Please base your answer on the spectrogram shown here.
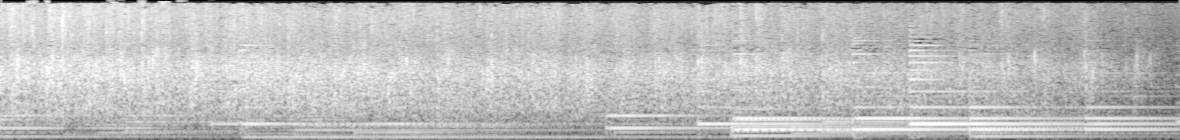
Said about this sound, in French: Et ce matin, on va applaudir le Seigneur, c'est sa grâce.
